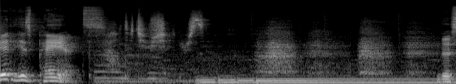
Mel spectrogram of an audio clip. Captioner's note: whispering; breathes heavily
